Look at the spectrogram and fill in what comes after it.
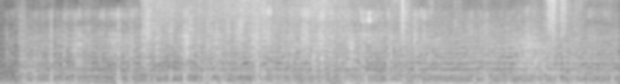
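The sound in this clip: Galloping hooves of a centaur racing wildly through trees: rapid, continuous hoofbeats over a loud, dense rumbling wash, with crashing thumps mixed in throughout.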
